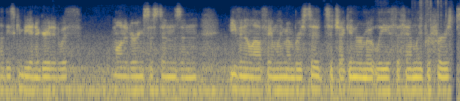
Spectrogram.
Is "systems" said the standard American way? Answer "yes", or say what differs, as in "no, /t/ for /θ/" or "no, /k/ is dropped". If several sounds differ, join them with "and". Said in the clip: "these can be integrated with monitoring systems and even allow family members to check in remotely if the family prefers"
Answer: yes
